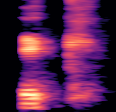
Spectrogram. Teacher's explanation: That is called jihwa muliya. Jihwa muliya means pronounced at the root of the tongue. So the jihwa muliya is sometimes played in place of the visarga before ka and ka.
